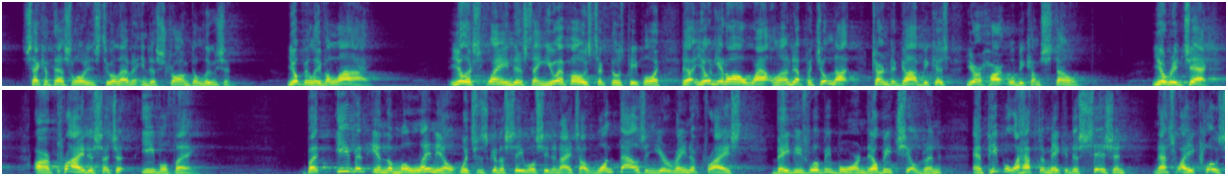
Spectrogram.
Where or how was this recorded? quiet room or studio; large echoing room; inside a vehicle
large echoing room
